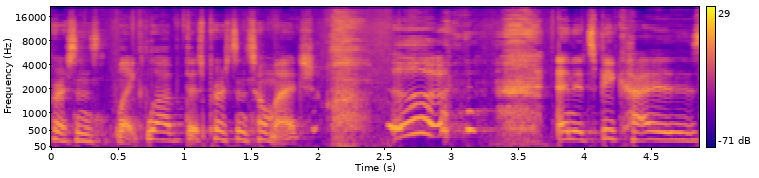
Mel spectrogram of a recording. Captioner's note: groans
